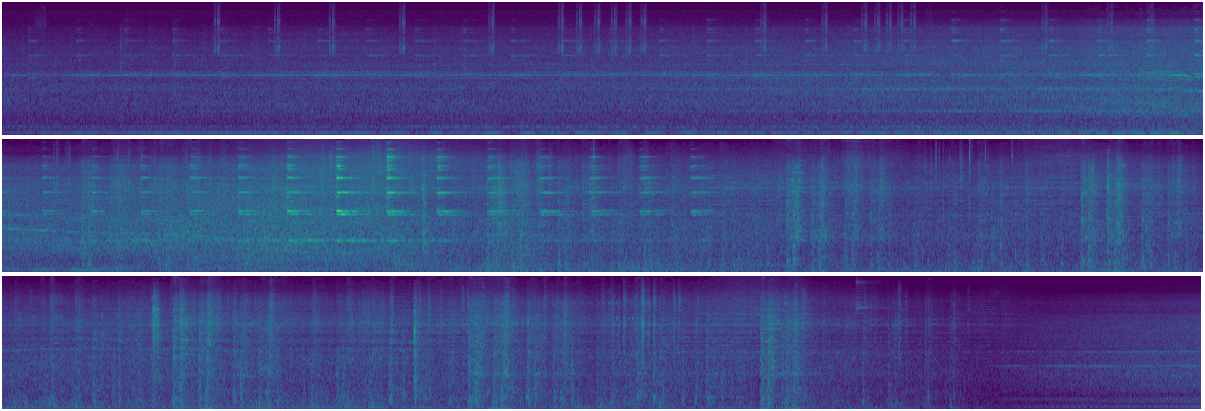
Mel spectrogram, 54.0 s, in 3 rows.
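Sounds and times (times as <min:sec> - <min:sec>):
locomotive engine humming: 0:00.0 - 0:49.9
freight cars rumbling: 0:14.7 - 0:50.5
wheels clicking over rail joints: 0:18.6 - 0:50.7.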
